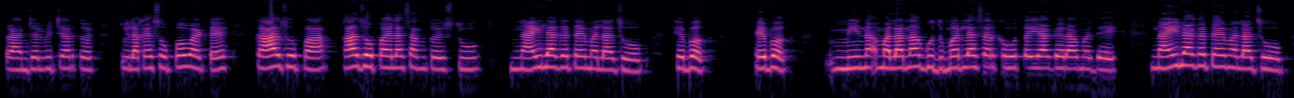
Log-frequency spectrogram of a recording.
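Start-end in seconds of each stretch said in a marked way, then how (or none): none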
